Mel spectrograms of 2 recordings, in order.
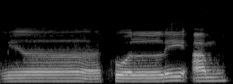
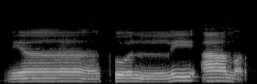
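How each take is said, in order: First: The final r sound is dropped. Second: The final r sound is clearly heard. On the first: The speaker calls it wrong. "Jangan mil kulli am" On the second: The speaker calls it right. "ada ro-nya"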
